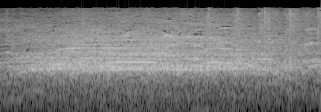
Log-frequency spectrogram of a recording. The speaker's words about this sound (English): rather than have me describe this historical launch, here's a clipping of the event with that famous and evocative countdown and all the cheering, so you get the atmosphere and hullabaloo in case you missed it last Tuesday night.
